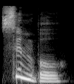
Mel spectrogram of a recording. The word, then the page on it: cymbal: British English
